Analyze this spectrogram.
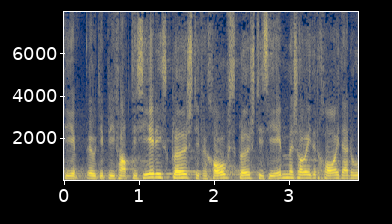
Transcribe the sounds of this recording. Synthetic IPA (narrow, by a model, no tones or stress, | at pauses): d̥iʋɪwd̥iprifɑt̪isiəɾikskløːʃt̚d̥ifəɾχɔʊfskløːʃtd̥isiɪmːəɾʃoʋɪd̪əɾχoːidɛɾu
